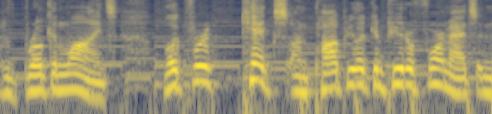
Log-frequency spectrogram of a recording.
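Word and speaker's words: Qix: classic strategy the strategy action classic pronounced kicks this abstract game pits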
